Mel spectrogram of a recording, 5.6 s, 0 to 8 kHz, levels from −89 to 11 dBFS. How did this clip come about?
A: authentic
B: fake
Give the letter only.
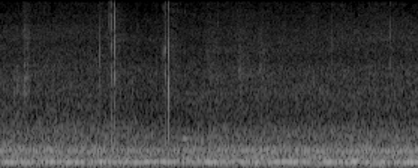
A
